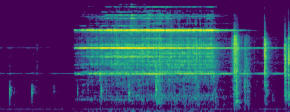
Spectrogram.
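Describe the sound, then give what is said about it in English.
A payphone in a neighborhood drugstore rings in one sustained, bright metallic burst lasting about three seconds, then stops, followed by a few sharp clicks and clatters over a steady low hum. “It's for me. I've been expecting a phone call.”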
